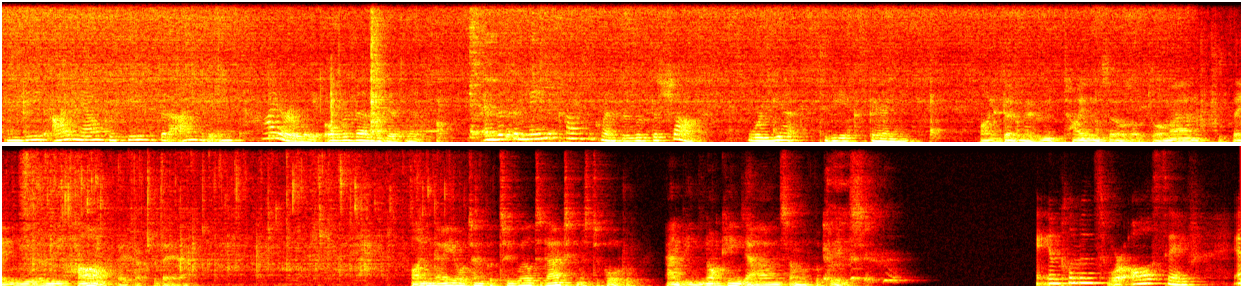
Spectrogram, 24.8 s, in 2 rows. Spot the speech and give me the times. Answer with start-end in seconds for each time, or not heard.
0.0-14.4, 16.4-21.1, 22.7-24.7.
